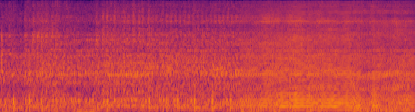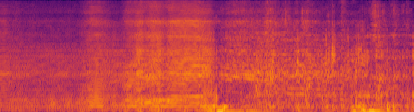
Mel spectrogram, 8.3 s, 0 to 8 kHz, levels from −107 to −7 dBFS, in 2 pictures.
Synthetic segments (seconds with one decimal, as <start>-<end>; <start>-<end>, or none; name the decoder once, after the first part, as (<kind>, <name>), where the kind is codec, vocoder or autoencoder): 2.4-6.3 (vocoder, Vocos)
